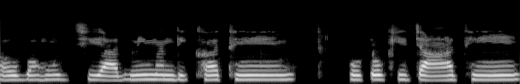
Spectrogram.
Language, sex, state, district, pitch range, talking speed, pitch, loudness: Chhattisgarhi, female, Chhattisgarh, Jashpur, 210-220 Hz, 115 wpm, 215 Hz, -14 LUFS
